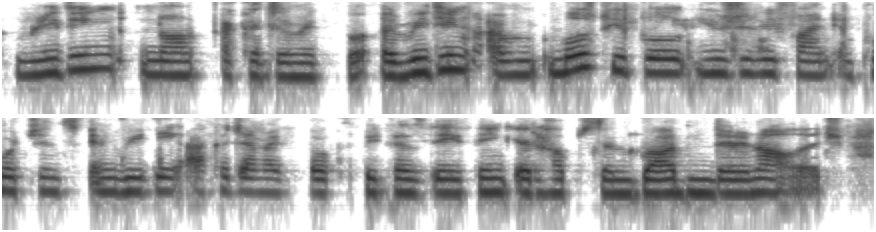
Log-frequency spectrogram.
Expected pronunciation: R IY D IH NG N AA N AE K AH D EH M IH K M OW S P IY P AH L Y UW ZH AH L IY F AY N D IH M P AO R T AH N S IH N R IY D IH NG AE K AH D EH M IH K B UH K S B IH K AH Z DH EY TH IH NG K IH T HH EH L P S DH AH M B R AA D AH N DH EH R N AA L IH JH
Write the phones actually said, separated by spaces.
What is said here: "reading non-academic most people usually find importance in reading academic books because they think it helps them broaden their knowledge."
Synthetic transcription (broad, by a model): R IY D IH NG N AA N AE K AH D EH M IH K M OW S P IY P AH L Y UW ZH AH L IY F AY N D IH M P AO R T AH N S IH N R IY D IH NG AE K AH D EH M IH K B UH K S B IH K AH Z DH EY TH IH NG K IH T HH EH L P S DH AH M B R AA D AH N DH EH R N AA L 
